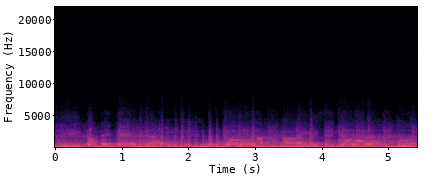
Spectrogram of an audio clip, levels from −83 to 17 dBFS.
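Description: At 1.60 to 1.62 s, compressed frames are skipped: about five frames of roughly 23.2 ms each go missing, so the audio jumps ahead by around a tenth of a second. Unlike a dropout, there is no silent gap.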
